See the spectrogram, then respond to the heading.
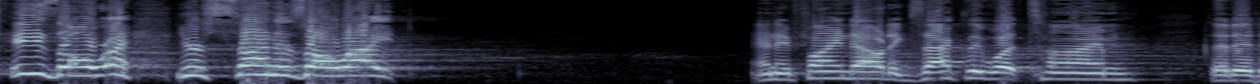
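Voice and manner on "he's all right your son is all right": excited news. Retold or imitated. Servants shouting good news.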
